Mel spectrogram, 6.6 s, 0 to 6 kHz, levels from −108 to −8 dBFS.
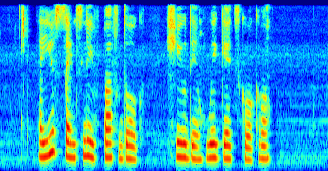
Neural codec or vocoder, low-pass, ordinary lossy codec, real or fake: none; 5.4 kHz; MP3, 48 kbps; real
